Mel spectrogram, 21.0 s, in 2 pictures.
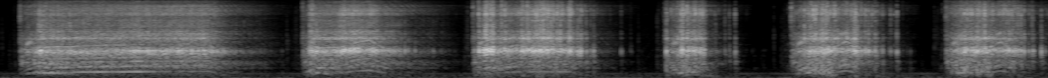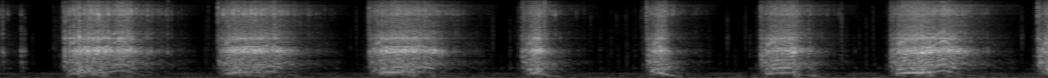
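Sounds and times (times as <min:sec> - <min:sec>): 
blender making ice cream: 0:00.2 - 0:16.2, 0:17.0 - 0:17.4, 0:18.1 - 0:20.9.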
